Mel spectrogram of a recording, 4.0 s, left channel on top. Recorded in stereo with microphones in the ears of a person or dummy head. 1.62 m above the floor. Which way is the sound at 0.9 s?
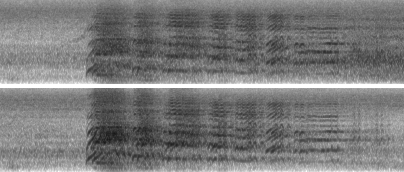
55° right (ahead or behind).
